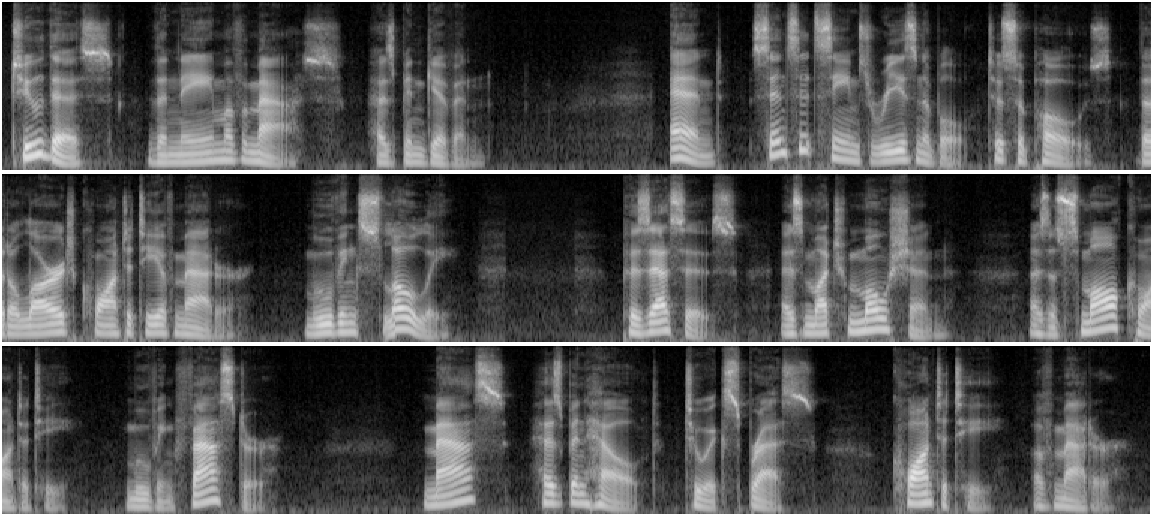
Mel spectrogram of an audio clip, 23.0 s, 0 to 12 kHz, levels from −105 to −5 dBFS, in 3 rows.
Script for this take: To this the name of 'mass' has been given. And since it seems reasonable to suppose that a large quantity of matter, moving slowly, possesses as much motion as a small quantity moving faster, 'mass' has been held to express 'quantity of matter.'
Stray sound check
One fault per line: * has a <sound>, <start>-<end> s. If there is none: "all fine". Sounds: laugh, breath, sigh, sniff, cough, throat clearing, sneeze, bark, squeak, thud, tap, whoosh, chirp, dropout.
all fine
